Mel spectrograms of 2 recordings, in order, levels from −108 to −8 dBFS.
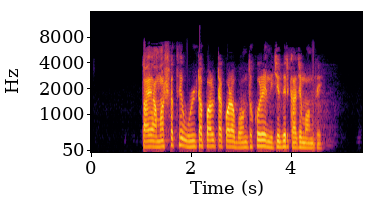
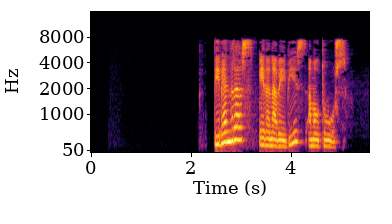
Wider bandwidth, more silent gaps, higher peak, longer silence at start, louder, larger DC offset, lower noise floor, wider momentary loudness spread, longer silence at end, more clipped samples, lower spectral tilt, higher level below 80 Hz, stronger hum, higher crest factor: second, 7 kHz vs 8 kHz; neither; about the same, 0 dBFS vs -2 dBFS; second, 1.05 s vs 2.45 s; about the same, -19 LUFS vs -17 LUFS; neither; about the same, under -90 dBFS vs under -90 dBFS; second, 8 LU vs 13 LU; first, 0.8 s vs 0.5 s; neither; first, -7.5 dB/octave vs -3.5 dB/octave; about the same, -60 dBFS vs -62 dBFS; neither; about the same, 20 dB vs 18 dB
